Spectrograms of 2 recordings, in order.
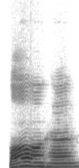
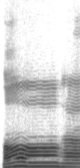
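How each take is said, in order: First: Toha with a two-beat vowel, brisk; short Toha. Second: Toha stretched and sung far too long; overlong Toha. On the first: Teacher giving the correct short reading to students. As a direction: say Toha short, not stretched. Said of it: "Nah, dibacanya". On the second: Teacher warning students against the stretched reading. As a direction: drag out Toha as the wrong example. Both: Shown as a demonstration.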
